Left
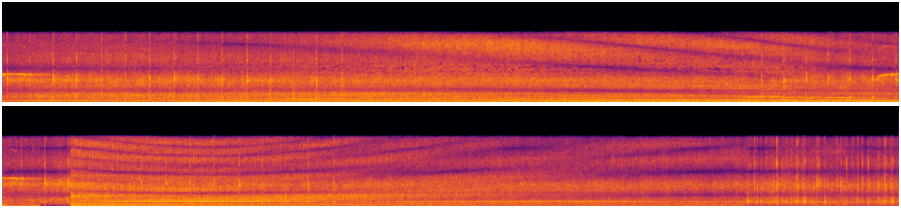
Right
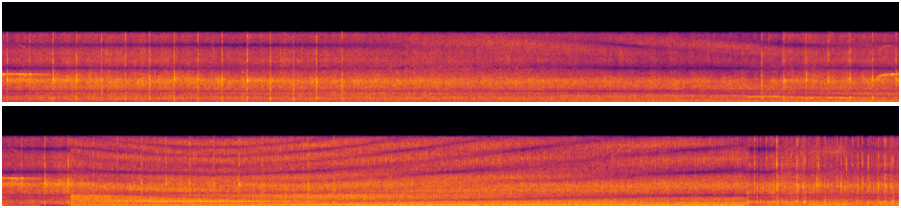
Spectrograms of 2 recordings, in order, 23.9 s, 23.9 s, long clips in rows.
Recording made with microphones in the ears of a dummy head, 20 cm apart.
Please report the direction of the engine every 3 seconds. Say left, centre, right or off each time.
left, left, left, left, centre, right, right, right.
